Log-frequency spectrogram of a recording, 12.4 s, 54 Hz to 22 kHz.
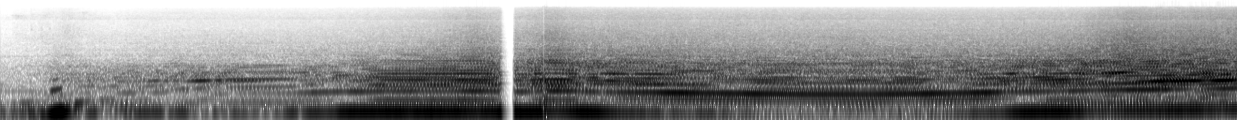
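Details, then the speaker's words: Customer-built V8 (first build, for a Roadrunner) on test, pulled from 3,000 to 5,800 RPM at full throttle with green readings across the board: smooth, clean even climb, no ticks, knocks or rattles; no leaks, normal healthy run. "There we go, all the way to 5,800 RPM. Woo! Yeah."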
